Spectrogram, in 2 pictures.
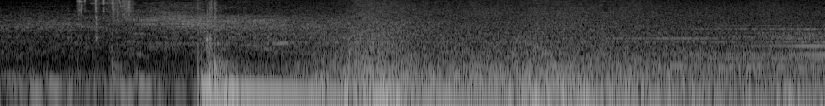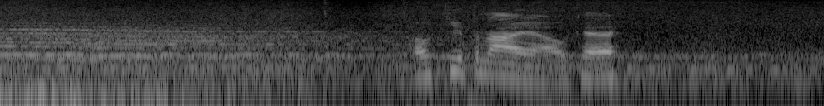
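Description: Wind rushes steadily past a falling figure.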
